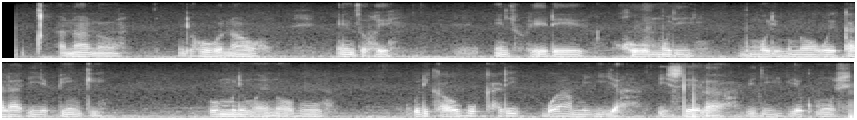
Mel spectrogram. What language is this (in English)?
Masaaba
